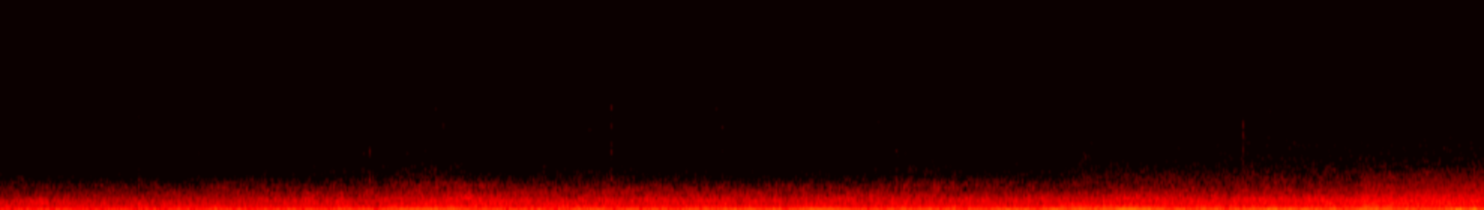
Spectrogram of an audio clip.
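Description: A distant engine's low hum, growing louder about four seconds in and then holding steady.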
